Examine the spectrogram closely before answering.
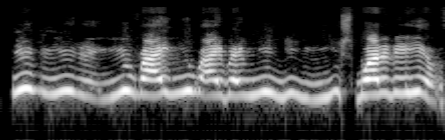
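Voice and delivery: put-on agree, tickled by the kid; tickled grandpa. Grandpa amused by granddaughter's logic, tickled. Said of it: "He said".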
